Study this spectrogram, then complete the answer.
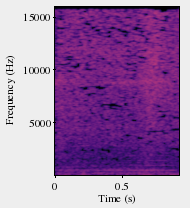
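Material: Nothing is struck.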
